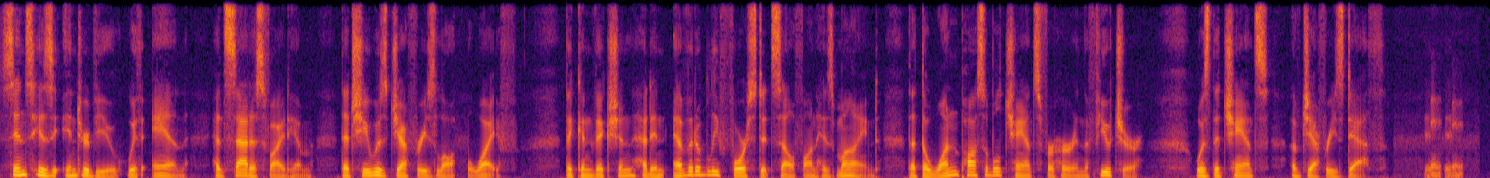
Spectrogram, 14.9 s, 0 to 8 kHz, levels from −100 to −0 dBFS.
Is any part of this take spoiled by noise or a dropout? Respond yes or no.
yes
